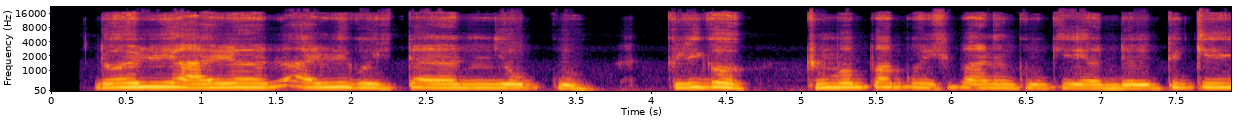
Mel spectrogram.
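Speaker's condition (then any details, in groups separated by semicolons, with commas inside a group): Brain lesion disability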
